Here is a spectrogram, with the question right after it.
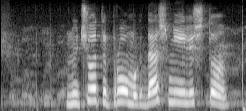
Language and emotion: Russian, neutral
